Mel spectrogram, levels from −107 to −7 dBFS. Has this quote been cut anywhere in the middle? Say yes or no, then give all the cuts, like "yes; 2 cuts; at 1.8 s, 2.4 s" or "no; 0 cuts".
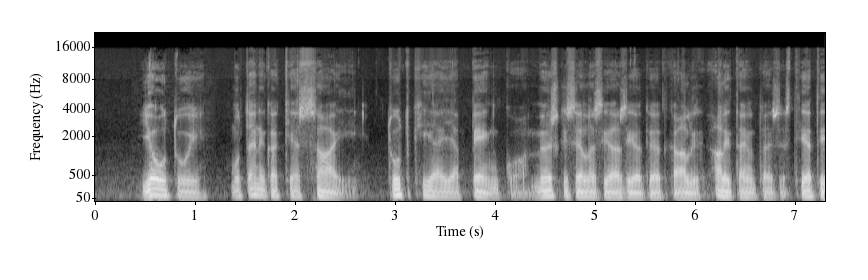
yes; 1 cut; at 2.7 s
